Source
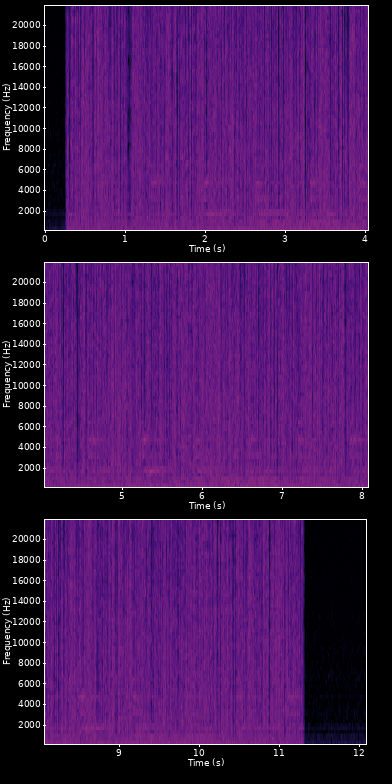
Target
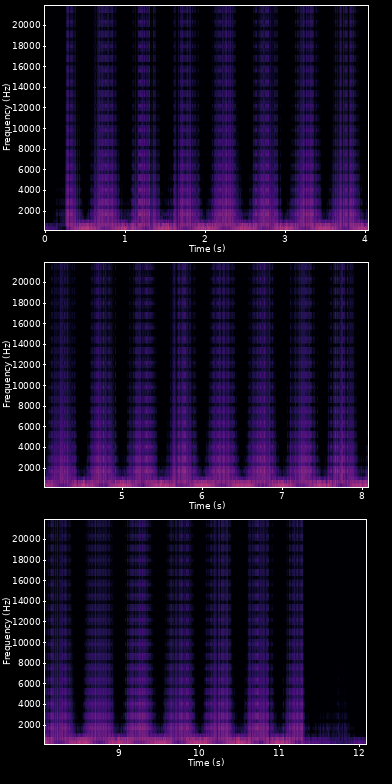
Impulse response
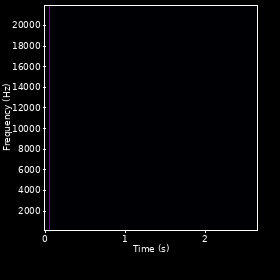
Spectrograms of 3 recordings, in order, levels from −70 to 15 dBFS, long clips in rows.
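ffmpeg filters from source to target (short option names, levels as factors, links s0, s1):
-filter_complex "[0:a]asettb=1/sr,asplit=3[s0][s1][s2];[s0]atrim=end=3.974[s3];[s1]atrim=start=3.97:end=4.39,asetpts=PTS-STARTPTS,afade=t=in:d=0.004:c=qsin,afade=t=out:st=0.416:d=0.004:c=qsin,tiltshelf=f=1200:g=8.5[s4];[s2]atrim=start=4.386[s5];[s3][s4]acrossfade=d=0.004:c1=hsin:c2=qsin[s6];[s6][s5]acrossfade=d=0.004:c1=qsin:c2=hsin,asplit=2[s7][s8];[s8]acompressor=threshold=0.0126:ratio=6,volume=1.19[s9];[s7][s9]amix=inputs=2:normalize=0,acrusher=samples=38:mix=1:aa=0.000001,acrossover=split=670[s10][s11];[s10]aeval=exprs='val(0)*(1-1/2+1/2*cos(2*PI*2*n/s))':c=same[s12];[s11]aeval=exprs='val(0)*(1-1/2-1/2*cos(2*PI*2*n/s))':c=same[s13];[s12][s13]amix=inputs=2:normalize=0,asplit=2[s14][s15];[s15]adelay=327,lowpass=f=1800:p=1,volume=0.126,asplit=2[s16][s17];[s17]adelay=327,lowpass=f=1800:p=1,volume=0.46,asplit=2[s18][s19];[s19]adelay=327,lowpass=f=1800:p=1,volume=0.46,asplit=2[s20][s21];[s21]adelay=327,lowpass=f=1800:p=1,volume=0.46[s22];[s14][s16][s18][s20][s22]amix=inputs=5:normalize=0,asplit=2[s23][s24];[1:a]atrim=start_sample=2205,afade=t=out:st=0.18:d=0.01,atrim=end_sample=8379,lowshelf=f=340:g=-9[s25];[s24][s25]afir=irnorm=-1:irlink=0,volume=2.11[s26];[s23][s26]amix=inputs=2:normalize=0,volume=0.473"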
